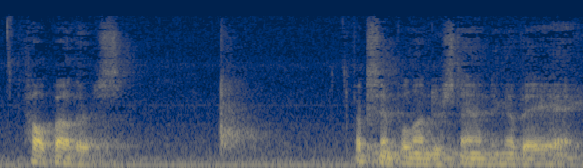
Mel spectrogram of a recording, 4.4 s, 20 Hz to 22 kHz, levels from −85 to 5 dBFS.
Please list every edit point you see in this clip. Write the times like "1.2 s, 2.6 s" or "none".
2.8 s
